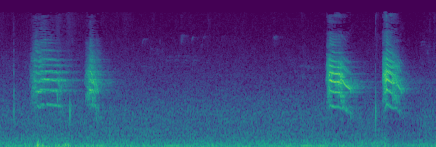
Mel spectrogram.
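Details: Red fox calls near a mating pair, from a male complaining at not being chosen as a mate: two harsh, harmonic-rich cries early on, then a quiet gap and two more sharp, falling cries, outdoors.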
